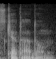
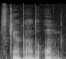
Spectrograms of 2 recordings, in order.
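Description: First: The two words are linked together. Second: The two words are said separately. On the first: The speaker calls it right. "scattered on のところがリンキングで" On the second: The speaker calls it wrong. "scattered on じゃなくて"

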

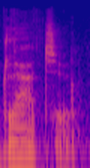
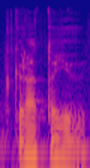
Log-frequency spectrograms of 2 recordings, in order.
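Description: First: The d and you merge into a ch sound. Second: The d and you are kept separate. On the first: The speaker calls it right. "リンキングでグラッチュ" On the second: The speaker calls it wrong. "グラッドU じゃなくて"

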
